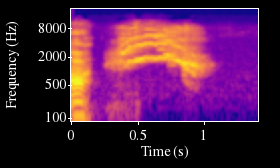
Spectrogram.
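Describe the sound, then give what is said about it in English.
A child lets out one shrill, high-pitched scream lasting under a second, set off by a dog. It rises and then trails off, following a brief voiced sound at the very start. “And I got kids screaming in the background because of the dog.”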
